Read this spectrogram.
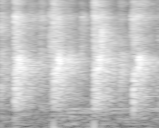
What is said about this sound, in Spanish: Den un fuerte aplauso a Cristo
